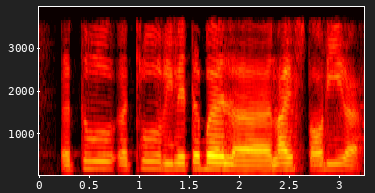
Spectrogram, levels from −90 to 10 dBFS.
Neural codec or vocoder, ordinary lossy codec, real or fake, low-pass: codec, 44.1 kHz, 3.4 kbps, Pupu-Codec; AAC, 24 kbps; fake; 3.6 kHz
